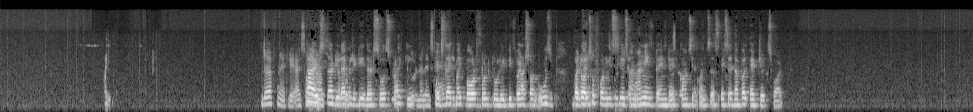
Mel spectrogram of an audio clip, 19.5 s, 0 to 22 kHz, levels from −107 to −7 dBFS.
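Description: The speech sinks and breaks up in patches from 6.5 to 8.67 s, 9.01 to 11.16 s, 11.42 to 11.47 s, 11.82 to 12.6 s and 12.83 to 14.16 s. The deepest dips reach roughly 30 dB, about 25 dB in the second stretch, and only a slight 5 dB or so in the brief third one. This is speech suppressed in double talk, likely an echo canceller that mistook the talker for loudspeaker echo while both sides spoke and turned everything down.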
